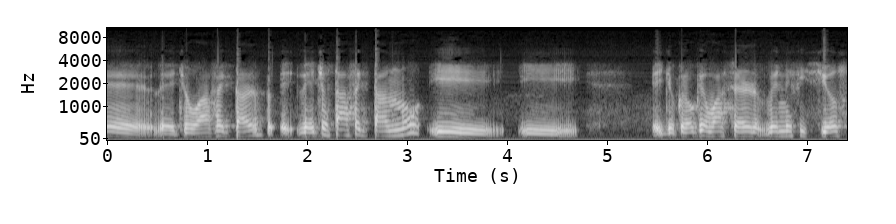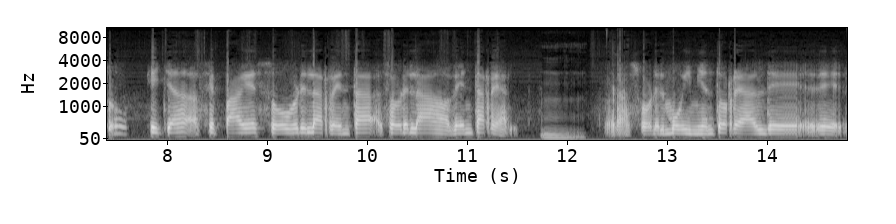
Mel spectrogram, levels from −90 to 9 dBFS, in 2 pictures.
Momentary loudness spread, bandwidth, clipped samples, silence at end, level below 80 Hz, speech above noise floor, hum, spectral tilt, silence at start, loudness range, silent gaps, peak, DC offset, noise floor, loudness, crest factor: 6 LU; 9.2 kHz; under 0.1%; 0 s; -52 dBFS; 29 dB; none; -6.5 dB/octave; 0 s; 2 LU; none; 0 dBFS; 0.4%; -43 dBFS; -15 LUFS; 14 dB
